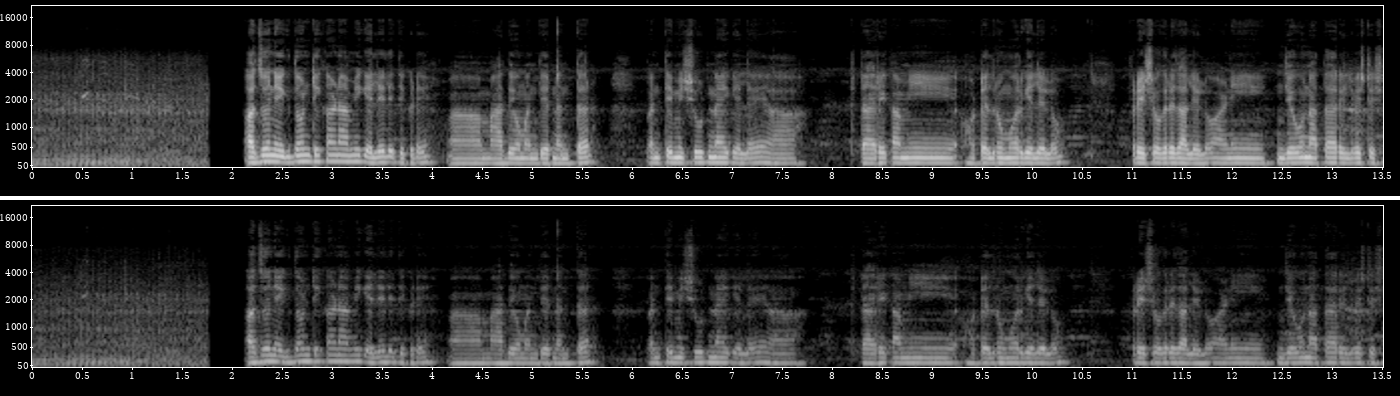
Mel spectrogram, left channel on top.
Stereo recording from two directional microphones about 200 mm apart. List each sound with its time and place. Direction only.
2.0 s speech: 45° left (ahead or behind)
